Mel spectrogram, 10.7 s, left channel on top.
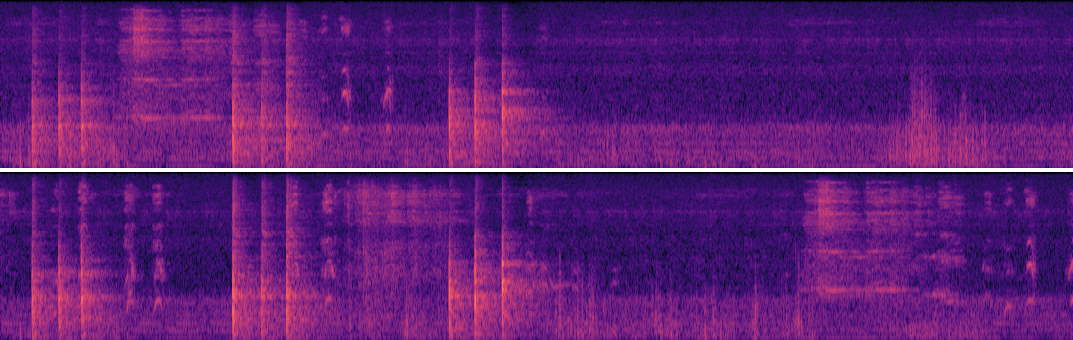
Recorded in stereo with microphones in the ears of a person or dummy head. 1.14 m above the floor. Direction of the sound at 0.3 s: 15° right (ahead or behind).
